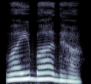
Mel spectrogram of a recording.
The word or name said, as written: ವಿಭೂತಿ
